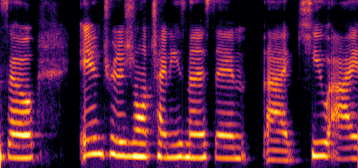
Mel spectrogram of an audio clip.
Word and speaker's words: qi: And so in traditional Chinese medicine, QI is pronounced as qi, and they really want to have a balance of the qi.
